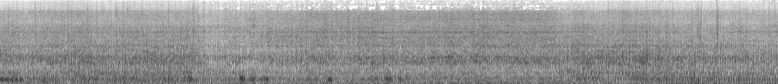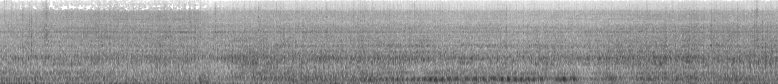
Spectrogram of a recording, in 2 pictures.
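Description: Enduro dirt bike engine running as it is ridden over rocky singletrack, the throttle rising and falling in short surges. There is a longer louder stretch near the end.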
